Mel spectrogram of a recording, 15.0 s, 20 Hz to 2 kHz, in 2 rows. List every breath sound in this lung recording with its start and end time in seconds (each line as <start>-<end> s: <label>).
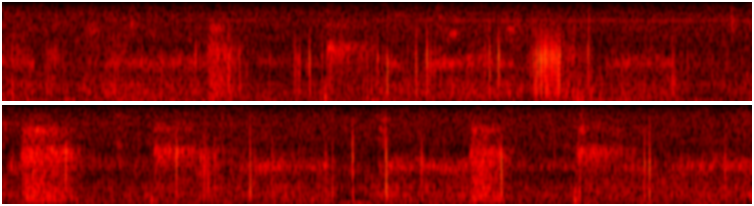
2.00-3.23 s: inhalation
3.23-4.17 s: exhalation
7.58-9.11 s: inhalation
9.11-10.81 s: exhalation
12.14-13.20 s: inhalation
13.20-14.70 s: exhalation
